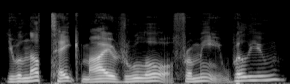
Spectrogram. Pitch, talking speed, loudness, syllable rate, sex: 145 Hz, 205 wpm, -18 LUFS, 3.9 syllables/s, male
